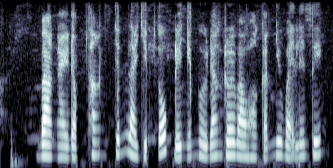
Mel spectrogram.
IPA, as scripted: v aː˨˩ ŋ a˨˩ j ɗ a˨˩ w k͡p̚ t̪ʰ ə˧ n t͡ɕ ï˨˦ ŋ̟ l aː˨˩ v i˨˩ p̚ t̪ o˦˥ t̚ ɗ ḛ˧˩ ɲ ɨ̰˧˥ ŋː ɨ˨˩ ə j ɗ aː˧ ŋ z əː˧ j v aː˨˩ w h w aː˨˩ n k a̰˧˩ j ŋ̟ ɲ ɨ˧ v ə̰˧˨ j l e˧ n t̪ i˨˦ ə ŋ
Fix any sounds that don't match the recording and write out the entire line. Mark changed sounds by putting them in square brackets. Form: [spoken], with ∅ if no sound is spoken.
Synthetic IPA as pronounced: v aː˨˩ ŋ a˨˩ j ɗ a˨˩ w k͡p̚ t̪ʰ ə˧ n t͡ɕ ï˨˦ ŋ̟ l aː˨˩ [z] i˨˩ p̚ t̪ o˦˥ t̚ ɗ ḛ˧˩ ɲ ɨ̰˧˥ ŋː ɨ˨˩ ə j ɗ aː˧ ŋ z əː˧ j v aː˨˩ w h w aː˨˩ n k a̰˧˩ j ŋ̟ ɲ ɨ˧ v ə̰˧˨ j l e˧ n t̪ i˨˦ ə ŋ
